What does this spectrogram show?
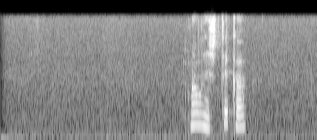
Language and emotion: Russian, neutral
